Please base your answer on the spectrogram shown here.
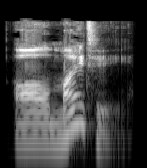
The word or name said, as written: almighty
